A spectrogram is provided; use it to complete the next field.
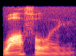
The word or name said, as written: waffling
